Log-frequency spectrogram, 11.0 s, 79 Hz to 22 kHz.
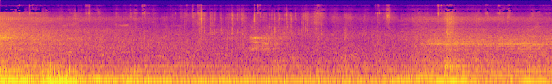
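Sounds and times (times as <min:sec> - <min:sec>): vehicle passing: 0:00.0 - 0:02.3, 0:08.2 - 0:11.0
city street traffic rumble: 0:00.0 - 0:11.0.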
